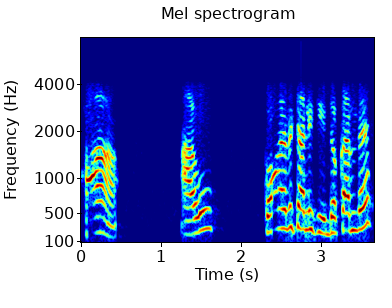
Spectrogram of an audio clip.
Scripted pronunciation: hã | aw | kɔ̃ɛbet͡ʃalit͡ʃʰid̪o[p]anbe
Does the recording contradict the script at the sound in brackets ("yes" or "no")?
yes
